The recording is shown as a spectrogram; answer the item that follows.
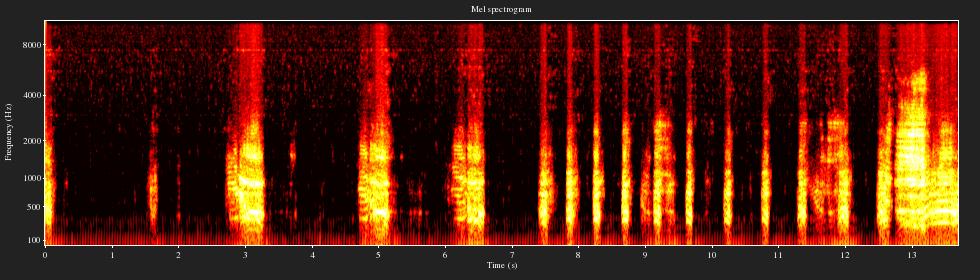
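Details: Boncănit of a Carpathian stag, Bucovina, Romania's Carpathian forests and clearings, rutting season 29.09.2022: three long drawn-out moaning roars, then a rapid chain of short barking grunts building into a final loud, rough roar.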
